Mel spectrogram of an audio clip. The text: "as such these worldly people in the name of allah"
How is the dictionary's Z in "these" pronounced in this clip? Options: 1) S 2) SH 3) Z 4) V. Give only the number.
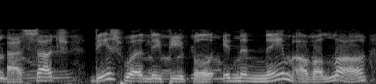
3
